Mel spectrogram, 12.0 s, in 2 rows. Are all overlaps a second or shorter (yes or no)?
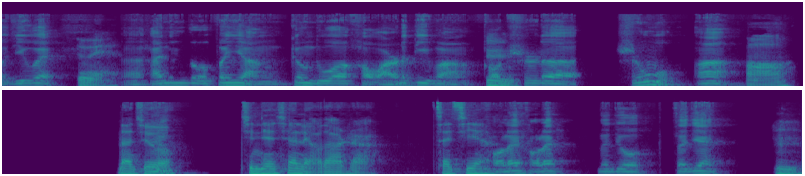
yes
